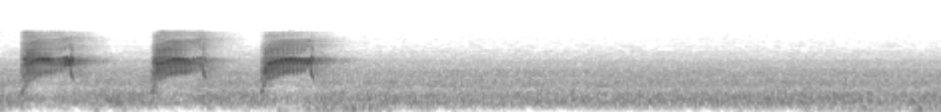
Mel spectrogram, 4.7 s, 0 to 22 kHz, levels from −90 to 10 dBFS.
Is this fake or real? real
